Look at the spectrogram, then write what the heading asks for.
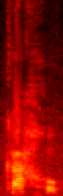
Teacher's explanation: Esse RR é como se fosse um R meio rouco.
